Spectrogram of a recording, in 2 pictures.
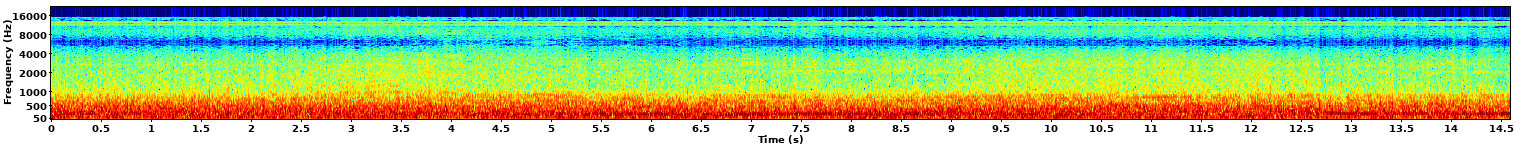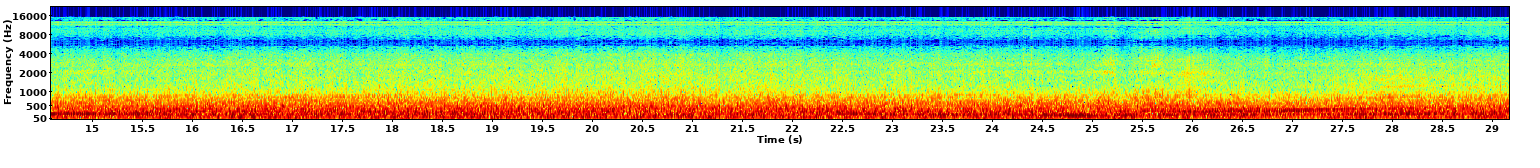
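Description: Honda S2000 four-cylinder engine in an open-cockpit Westfield clubman racing car running hard on track, its pitch rising and falling with the throttle through the corners, dropping late on and then climbing again. Heavy wind rush on the microphone runs under it.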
